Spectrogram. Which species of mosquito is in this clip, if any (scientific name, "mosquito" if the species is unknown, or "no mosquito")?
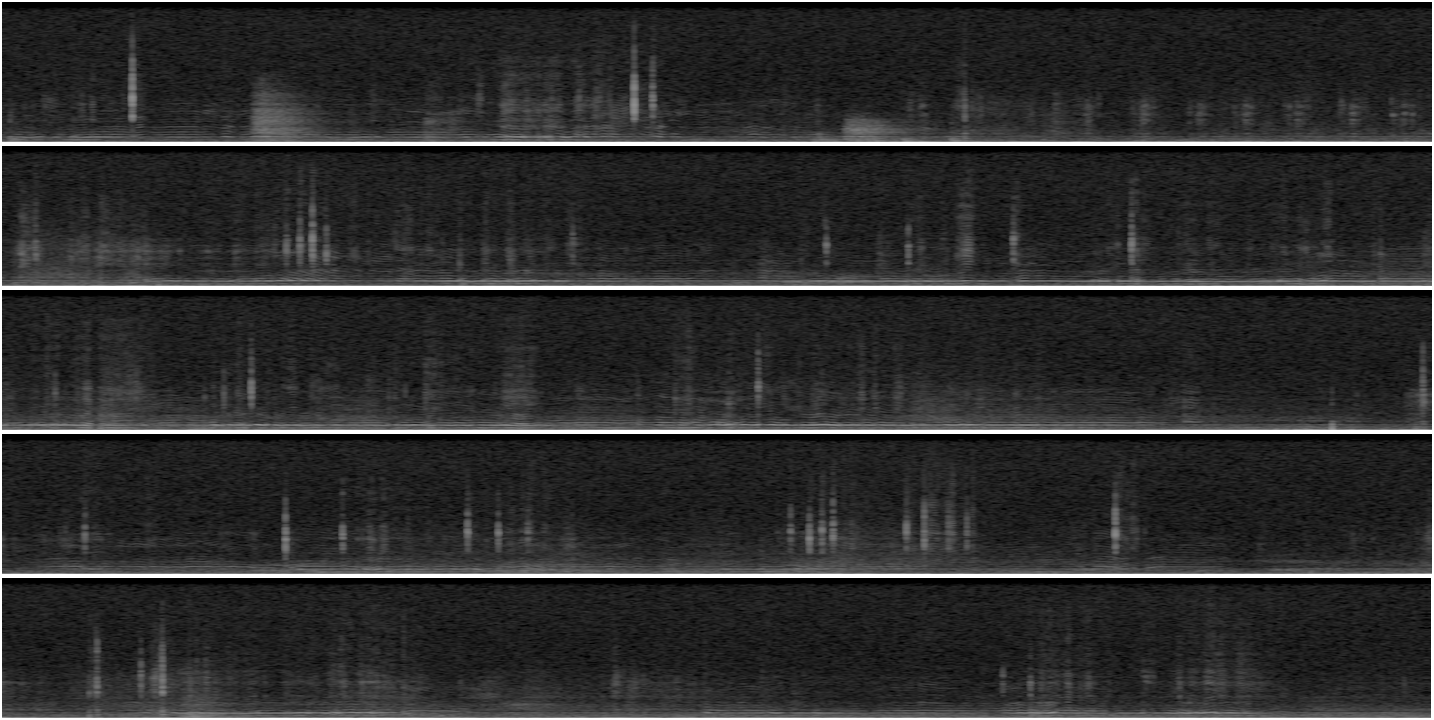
Anopheles squamosus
